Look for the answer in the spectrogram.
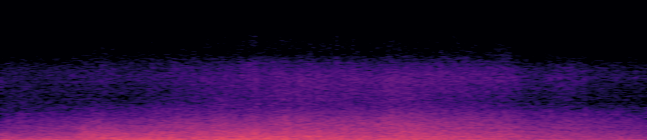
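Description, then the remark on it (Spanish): Steady roar of ocean surf, a dense continuous wash of waves breaking against the base of a cliff, with some wind noise, fairly loud and unbroken throughout, with no voices. “Y visualiza estas olas rompiendo en la base de este acantilado.”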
